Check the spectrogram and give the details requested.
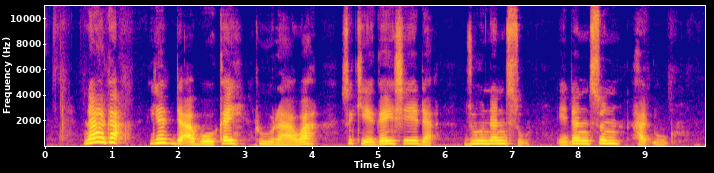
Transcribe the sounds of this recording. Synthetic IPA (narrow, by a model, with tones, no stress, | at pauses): na˦ɡa˦ʔ | jɐ˦dːa˨ʔa˨boː˨ka˦jtʰuː˨ɽaː˨waː˦ | sʊ˦kʲeː˨ɡa˦jʃeː˦da˨ | d͡ʒuː˦nɐ˦nsu˨ʔ | ʔɪ˨dɐ˦nsʊ˦nha˨ɗuː˦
